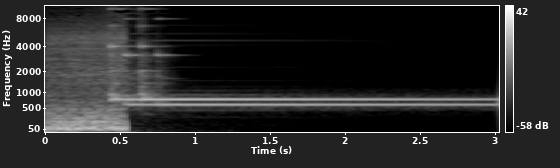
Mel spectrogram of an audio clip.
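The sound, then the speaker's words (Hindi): A doorbell rings once, a sharp electronic chime followed by a clear tone that lingers and slowly fades over a few seconds. It is fairly loud, with no voices. “hall में आते के साथ ही फोन से नेटवर्क गायब हुआ और साथ ही डोरबेल बजी”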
